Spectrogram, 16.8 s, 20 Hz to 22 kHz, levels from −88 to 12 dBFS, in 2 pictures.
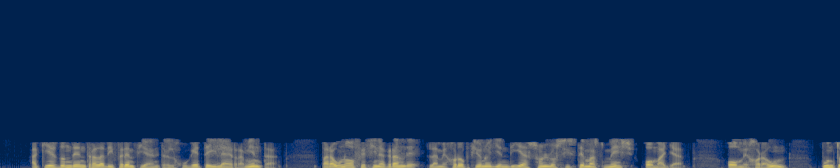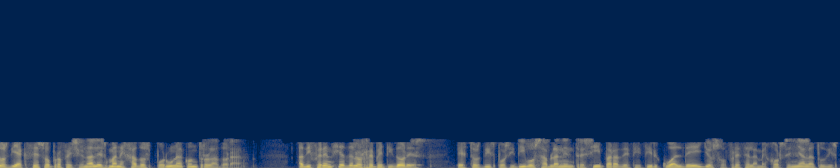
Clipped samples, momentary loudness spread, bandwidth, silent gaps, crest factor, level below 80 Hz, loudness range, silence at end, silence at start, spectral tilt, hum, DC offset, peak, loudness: under 0.1%; 10 LU; 4 kHz; none; 18 dB; -44 dBFS; 2 LU; 0.05 s; 0.3 s; -12 dB/octave; none; under 0.1%; 0 dBFS; -18 LUFS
